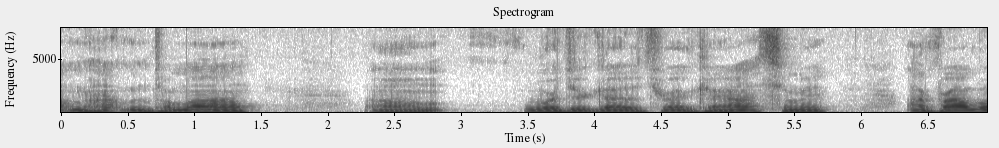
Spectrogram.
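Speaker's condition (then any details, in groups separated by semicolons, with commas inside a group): ALS; mucus once blocked airway, could not breathe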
